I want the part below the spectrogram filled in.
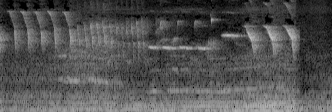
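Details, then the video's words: Singing canary delivering repeated descending whistled notes, then a long thin sustained tone with buzzy trills, ending in three loud slurred sweeps; steady low rumble in the background. "Kenari mana yg tahan dengar kenari suara kenari ini"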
